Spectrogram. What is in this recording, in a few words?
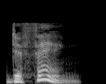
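"defang", British English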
